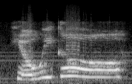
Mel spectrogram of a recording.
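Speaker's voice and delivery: high, loud, slow tiny doll voice; little doll voice. Acted. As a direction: squeal it like a tiny living doll. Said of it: "saying in her little voice".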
